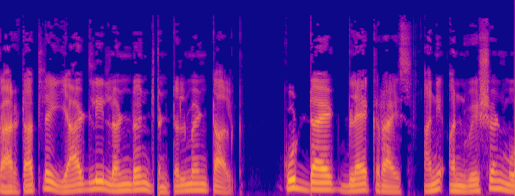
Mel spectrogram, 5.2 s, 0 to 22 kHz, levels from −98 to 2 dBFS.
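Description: At 1.54 s, a corrupt frame muted: the decoder rejected damaged data fitting two frames, leaving 0.06 s of abrupt silence, with a flat waveform and blank spectrogram column.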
